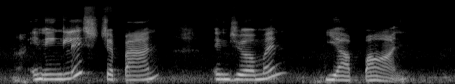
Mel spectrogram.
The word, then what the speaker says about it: Japan: Although J is called as yacht, but whenever letter J is present in any of the German words, it gives the sound of Y or Y.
